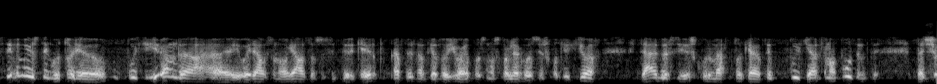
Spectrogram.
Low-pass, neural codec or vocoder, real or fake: 7.2 kHz; codec, 16 kHz, 4.8 kbps, FACodec; fake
